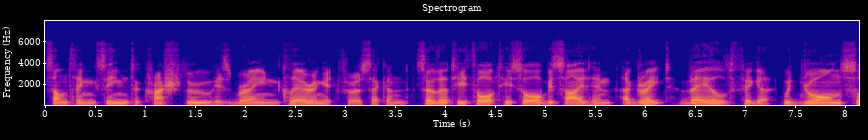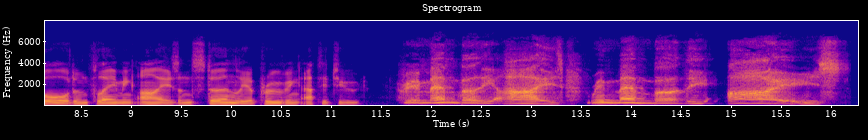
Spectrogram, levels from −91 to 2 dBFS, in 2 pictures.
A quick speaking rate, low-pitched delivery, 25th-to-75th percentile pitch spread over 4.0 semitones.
No: average, 145 wpm; low, 115 Hz; average, 4.4 semitones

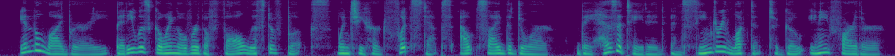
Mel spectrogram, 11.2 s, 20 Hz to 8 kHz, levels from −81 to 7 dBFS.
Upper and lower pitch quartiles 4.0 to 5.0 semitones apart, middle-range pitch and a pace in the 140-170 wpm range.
Yes: average, 4.6 semitones; medium, 160 Hz; average, 150 wpm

